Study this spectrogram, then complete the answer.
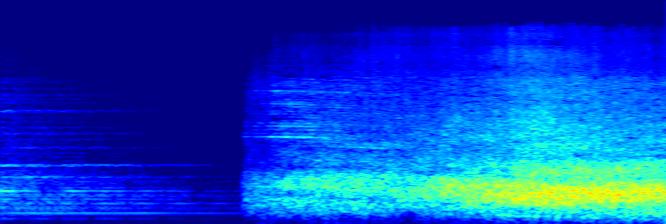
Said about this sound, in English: Makes me want to fly away. That's the Hawaiian Airlines jet to Portland, San Diego.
